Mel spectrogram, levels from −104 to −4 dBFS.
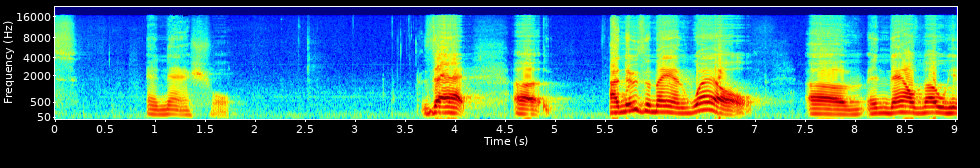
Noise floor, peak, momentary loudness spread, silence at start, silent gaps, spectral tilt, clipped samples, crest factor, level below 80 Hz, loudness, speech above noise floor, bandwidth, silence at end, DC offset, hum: -55 dBFS; 0 dBFS; 18 LU; 0.05 s; none; -6.5 dB/octave; under 0.1%; 12 dB; -50 dBFS; -10 LUFS; 46 dB; 17 kHz; 0 s; under 0.1%; none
